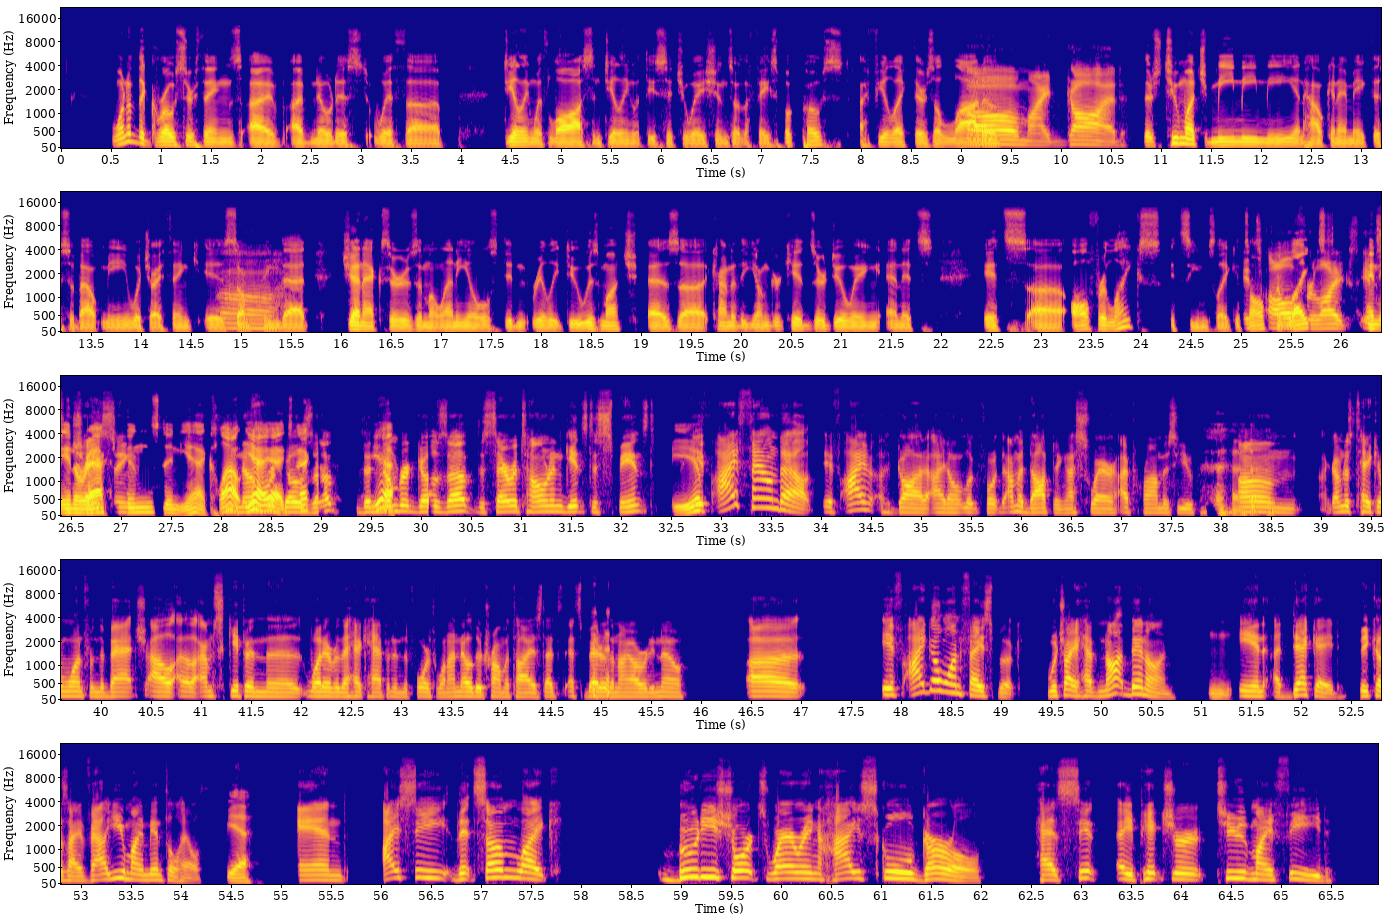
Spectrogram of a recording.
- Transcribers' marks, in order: chuckle; chuckle
- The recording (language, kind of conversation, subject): English, unstructured, What helps people cope with losing someone?
- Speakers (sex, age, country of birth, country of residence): male, 35-39, United States, United States; male, 40-44, United States, United States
